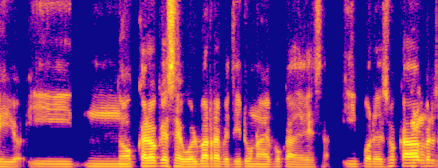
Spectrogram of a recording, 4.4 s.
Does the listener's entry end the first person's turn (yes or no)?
no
